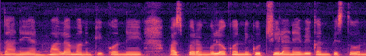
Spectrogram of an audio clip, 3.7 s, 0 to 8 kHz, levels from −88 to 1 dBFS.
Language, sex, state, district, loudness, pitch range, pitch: Telugu, female, Telangana, Hyderabad, -15 LUFS, 195-210 Hz, 205 Hz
